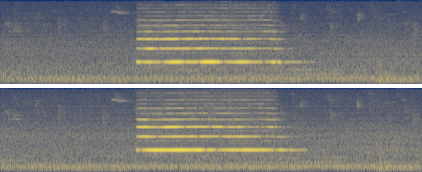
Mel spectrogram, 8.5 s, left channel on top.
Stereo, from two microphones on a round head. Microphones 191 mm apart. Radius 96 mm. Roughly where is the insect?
Right.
